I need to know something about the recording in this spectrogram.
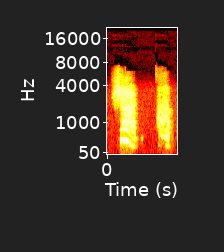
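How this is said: It is said loudly, in an angry voice. "he screamed it"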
